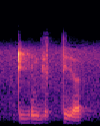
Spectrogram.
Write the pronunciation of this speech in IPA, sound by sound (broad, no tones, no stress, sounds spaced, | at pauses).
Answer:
ʈ iː ɾ ɪ m bʲ ʌ tː ɪ ɐ̯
